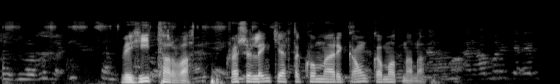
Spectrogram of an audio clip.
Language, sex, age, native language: Icelandic, male, 20-29, Icelandic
